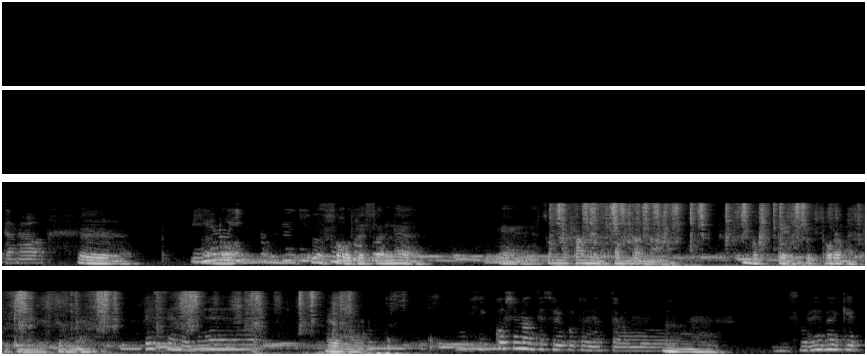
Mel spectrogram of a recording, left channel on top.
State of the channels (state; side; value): silent; left; digital silence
